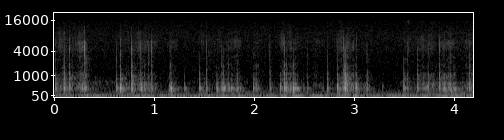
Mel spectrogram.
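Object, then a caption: Rubber shoe outsole with textured tread. Long nails scratch and tap the white rubber outsole with diamond tread on a Vans Quasi signature slip-on sneaker held in both hands. The result is quiet, dry, scratchy tapping in uneven bursts, with a dull low-mid tone and no ring after each touch.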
